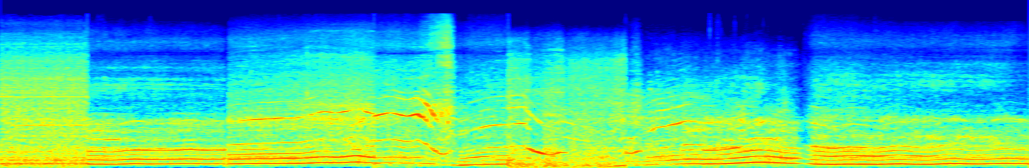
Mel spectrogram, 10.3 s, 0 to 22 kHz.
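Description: Eaton M62-supercharged 2.5-litre Jeep four-cylinder engine being revved several times, its pitch rising and falling, with a high supercharger whine that climbs and drops with the revs.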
